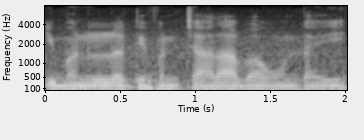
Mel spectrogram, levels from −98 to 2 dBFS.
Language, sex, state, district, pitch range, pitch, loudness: Telugu, male, Andhra Pradesh, Visakhapatnam, 105-110 Hz, 105 Hz, -18 LUFS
